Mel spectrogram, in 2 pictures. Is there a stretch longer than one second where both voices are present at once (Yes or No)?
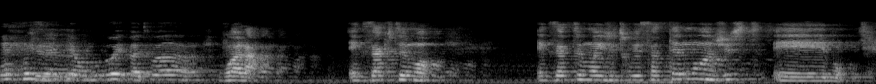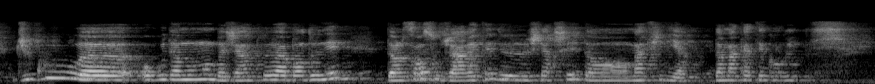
No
